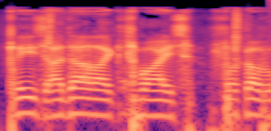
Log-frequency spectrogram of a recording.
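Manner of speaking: usual speaking voice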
